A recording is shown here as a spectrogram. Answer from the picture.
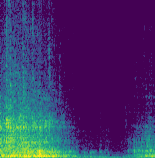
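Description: Chalkboard being worked at: a rough scraping noise lasting about a second that then fades away.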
